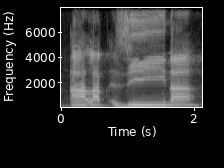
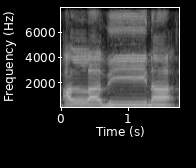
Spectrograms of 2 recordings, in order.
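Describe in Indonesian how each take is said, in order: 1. Kata itu diucapkan dengan bunyi Indonesia. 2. Kata itu diucapkan dengan bunyi Arab. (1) "bacanya pakai transliterasi bahasa Indonesia" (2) "di dalam Quran ada alladzina"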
